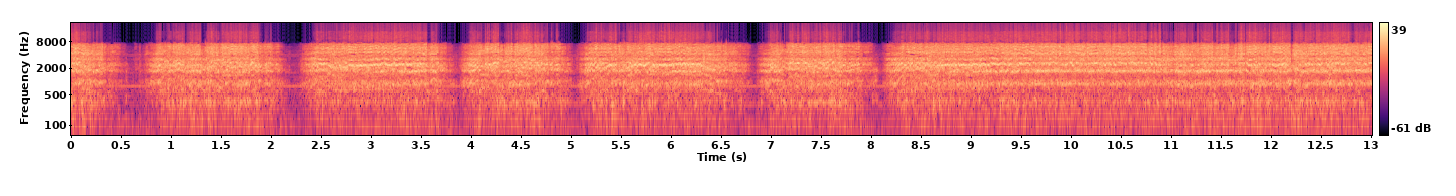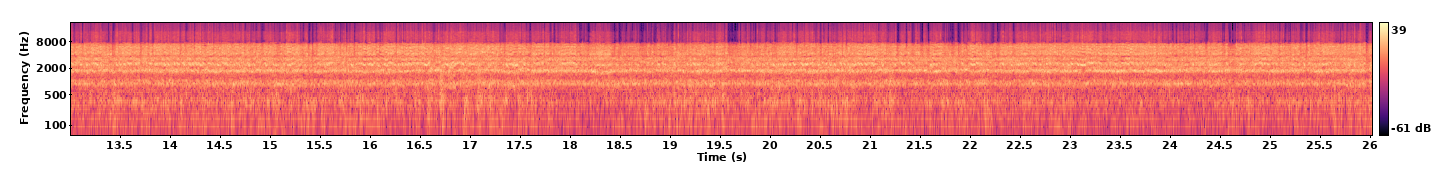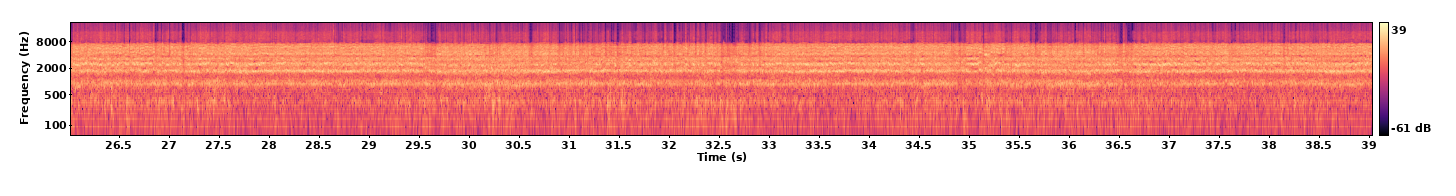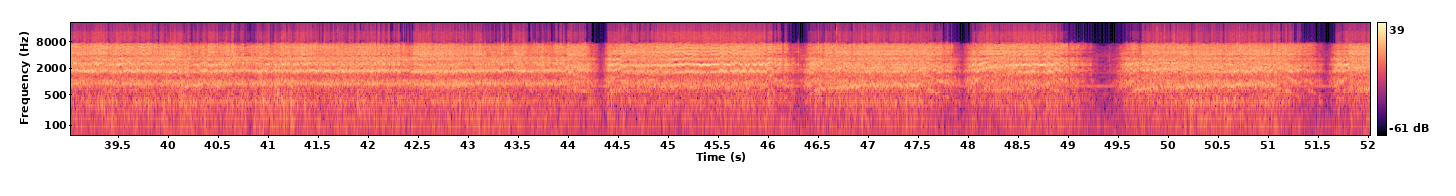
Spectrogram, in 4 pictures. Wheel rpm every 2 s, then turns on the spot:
150, 130, 150, 120, 110, 220, 230, 240, 230, 230, 230, 230, 230, 230, 230, 230, 230, 230, 220, 230, 230, 230, 180, 160, 130, 120.
44-46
